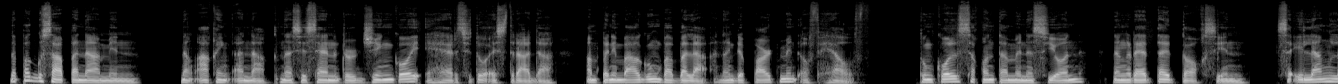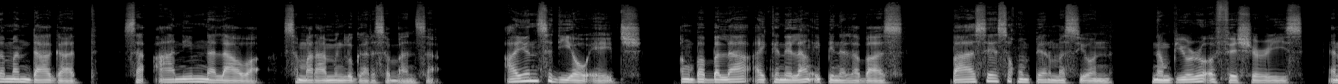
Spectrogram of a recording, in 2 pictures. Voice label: Nachvertonung Film Sprecher Tagalog

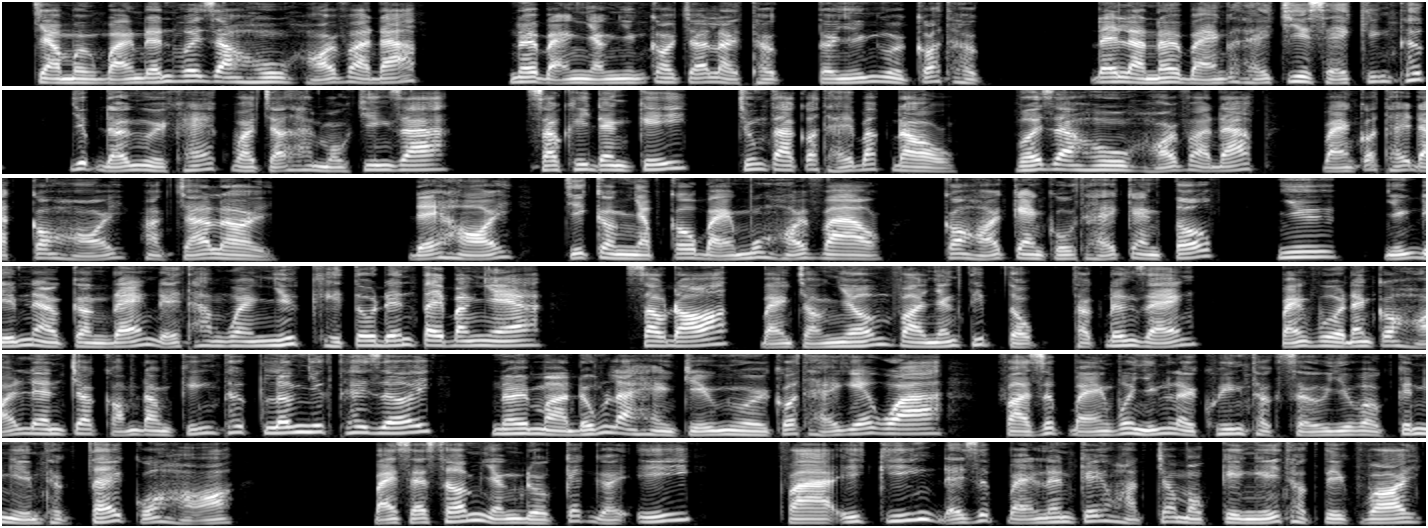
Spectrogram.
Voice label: Nachvertonung Film Sprecher Vietnamesisch

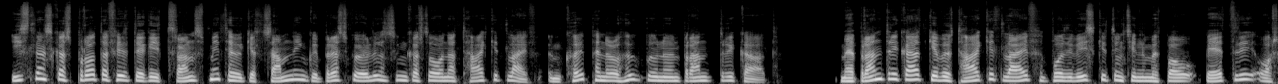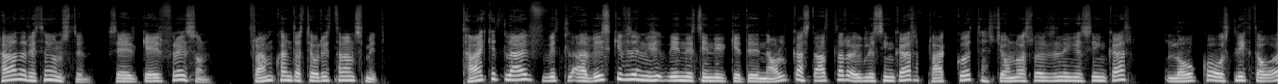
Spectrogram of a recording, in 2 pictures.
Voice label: Nachvertonung Film Sprecher Isländisch

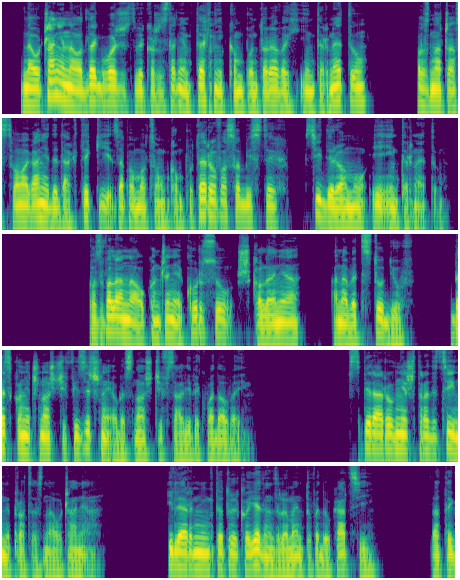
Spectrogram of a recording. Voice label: Nachvertonung Film Sprecher Polnisch

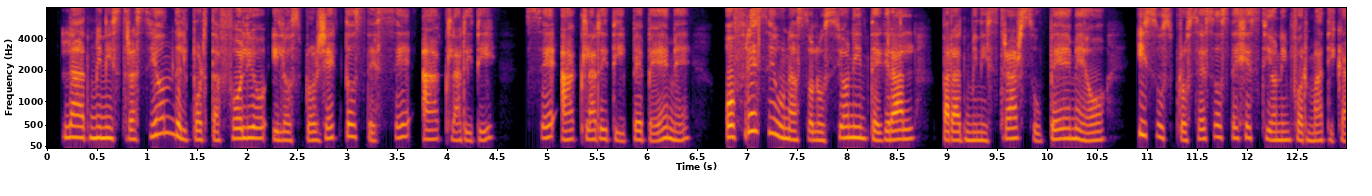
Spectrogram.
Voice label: Nachvertonung Film Sprecherin Spanisch LA

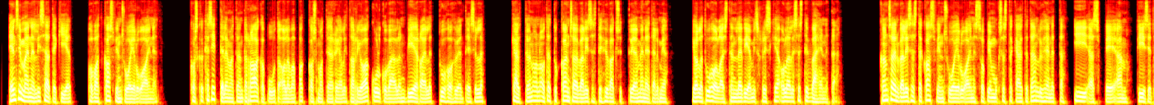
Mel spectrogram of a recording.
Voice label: Nachvertonung Film Sprecher Finnisch

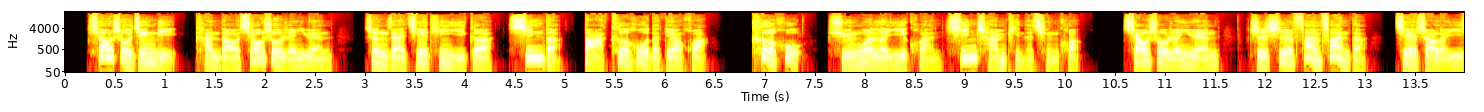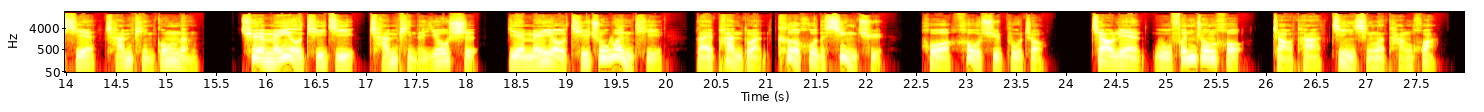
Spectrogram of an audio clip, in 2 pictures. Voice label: Nachvertonung Film Sprecher Chinesisch

